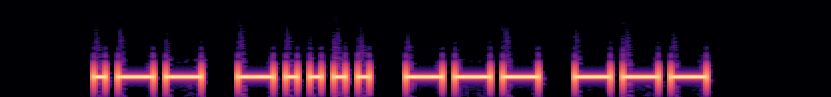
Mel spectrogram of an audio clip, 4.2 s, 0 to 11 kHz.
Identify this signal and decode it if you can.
Morse code, heard as a keyed tone, about 21 wpm, 700 Hz. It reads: W6OO
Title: USA Call Signs - 3x Character Spacing - 20wpm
